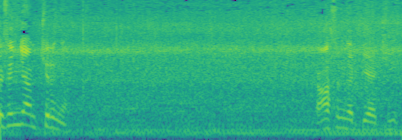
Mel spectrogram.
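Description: A man's voice in two short bursts, at the very start and again near the end, over a steady background hiss with a low hum beneath it.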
